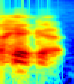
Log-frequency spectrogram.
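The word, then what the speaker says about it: hiccough: pronounced right like hiccup how do you spell hiccup that's how you spell it h-i-c-c-o-u-g-h get cough hiccup it's a cough it's a kind of cough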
